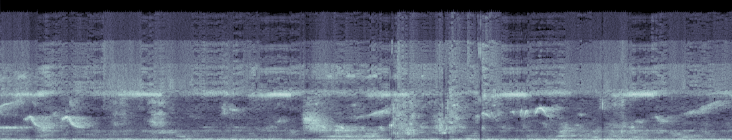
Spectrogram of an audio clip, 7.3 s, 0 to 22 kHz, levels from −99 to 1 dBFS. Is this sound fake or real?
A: real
